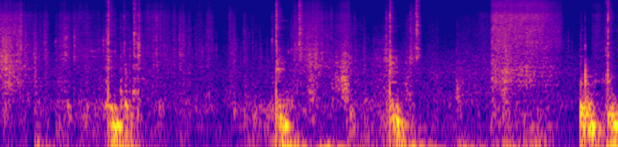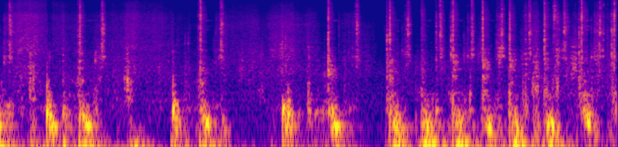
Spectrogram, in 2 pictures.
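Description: Plastic sheeting rustles and crinkles close by.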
